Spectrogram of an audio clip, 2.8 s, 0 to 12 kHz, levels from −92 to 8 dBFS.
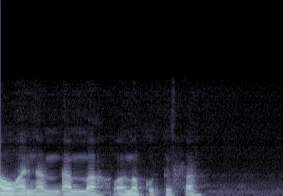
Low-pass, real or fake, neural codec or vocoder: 7.2 kHz; fake; codec, 16 kHz, 0.8 kbps, ZipCodec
